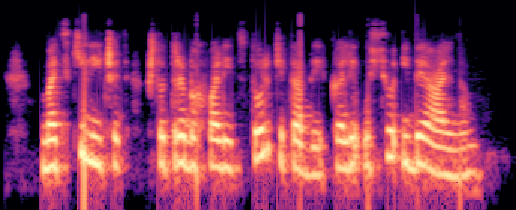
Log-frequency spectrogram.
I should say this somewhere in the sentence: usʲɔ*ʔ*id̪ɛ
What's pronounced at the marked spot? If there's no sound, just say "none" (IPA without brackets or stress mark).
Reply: ʔ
